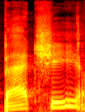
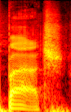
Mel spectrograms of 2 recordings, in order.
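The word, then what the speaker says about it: Bache: Handwriting expert Emma Bachie, I'm not sure if that's how you say her name. B A C H E. Yes. Says I think it's Batch. Batch says the signature is absolutely his despite Trump's denials.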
